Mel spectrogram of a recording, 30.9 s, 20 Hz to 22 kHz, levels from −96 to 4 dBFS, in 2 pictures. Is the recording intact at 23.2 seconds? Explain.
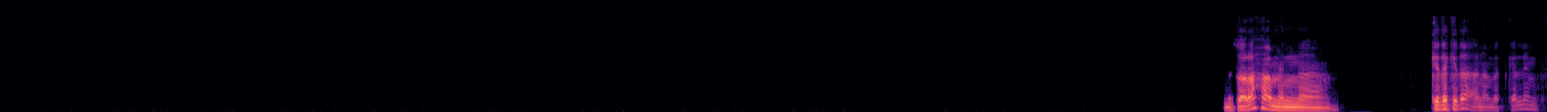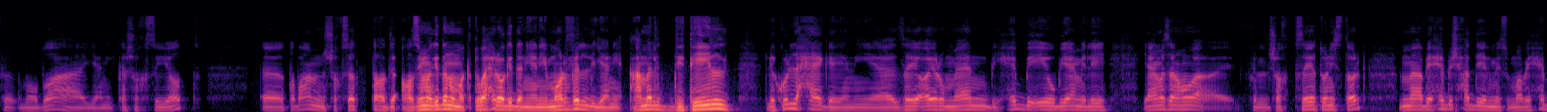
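No. From 22.70 to 23.25 s a fine ticking, zipping texture rides on the speech as it drops about 10 dB. This is zipper noise: the gain falls in unsmoothed 1 dB steps, around twenty per second, each step clicking.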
